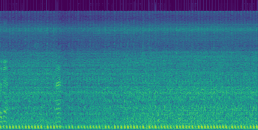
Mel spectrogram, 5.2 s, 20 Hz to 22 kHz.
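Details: Honda Click 125 scooter after clutch work: fast steady idle that stays high and won't settle, rear wheel creeping; high idle, suspected worn throttle body.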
